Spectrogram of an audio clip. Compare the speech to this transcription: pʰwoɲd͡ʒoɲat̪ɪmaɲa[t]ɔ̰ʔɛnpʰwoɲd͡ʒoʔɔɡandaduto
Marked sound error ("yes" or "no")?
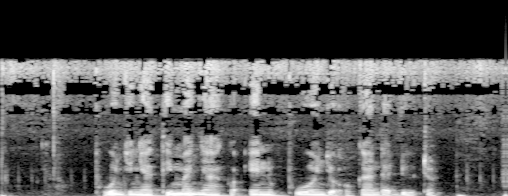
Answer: yes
